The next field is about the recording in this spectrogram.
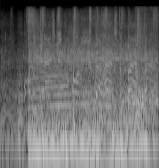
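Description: Two cars, one a Chevy, race along a dusty road with an oil pump nearby. Engines roar in after a brief lull, joined by squealing tires in a loud, sustained burst.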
